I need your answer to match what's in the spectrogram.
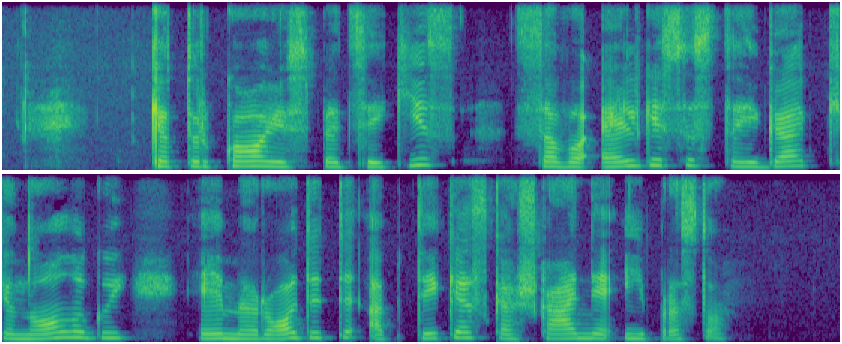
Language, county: Lithuanian, Klaipėda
